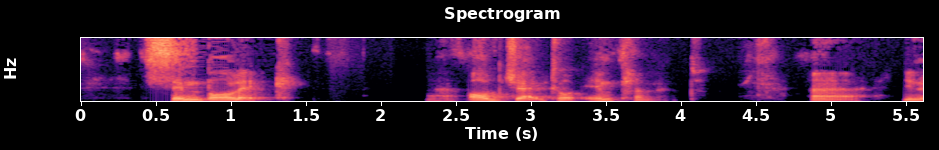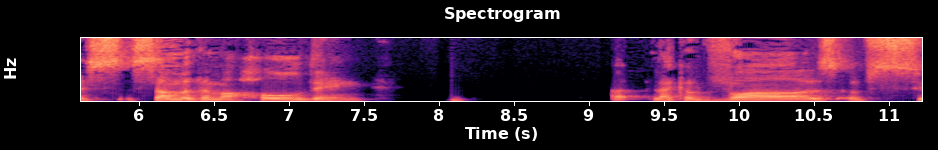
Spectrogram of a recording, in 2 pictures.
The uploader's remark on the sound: (Gaia House) Recording from the online retreat.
